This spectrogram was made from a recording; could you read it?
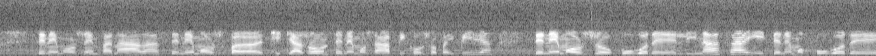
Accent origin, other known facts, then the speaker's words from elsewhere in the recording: Oruro, Bolivia; now in Mendoza, Argentina; soy procedente de Oruro, Bolivia.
